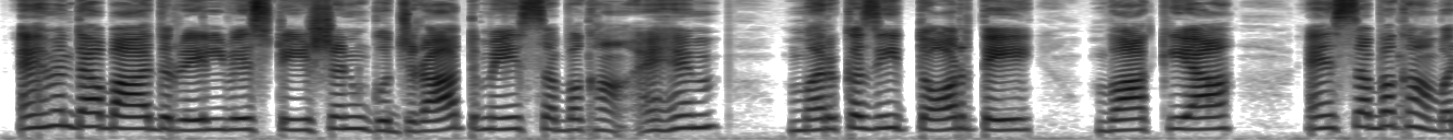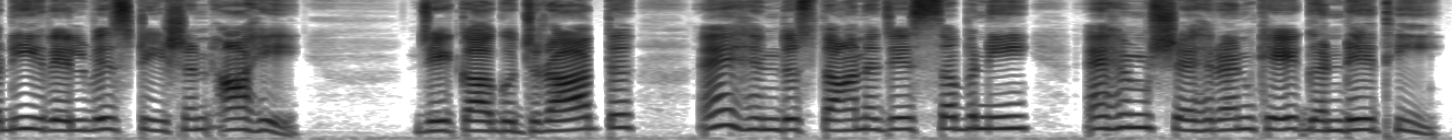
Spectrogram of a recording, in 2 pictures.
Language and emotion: Sindhi, neutral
